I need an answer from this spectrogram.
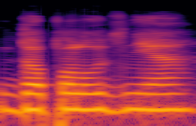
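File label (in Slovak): "dopoludnia", Slovak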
